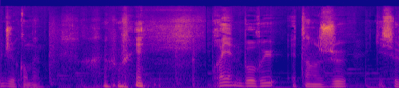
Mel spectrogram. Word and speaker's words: Brian Boru: Brian Boru, c'est comme ça que ça se prononce. C'est sûr. Rouler les R.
